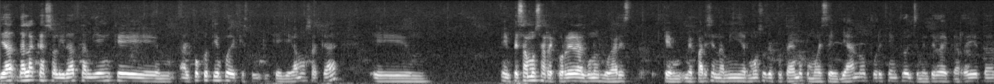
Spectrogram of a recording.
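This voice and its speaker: With a Mexican accent, a man at medium pitch speaks in a dark, mellow tone with fairly even intonation. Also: moderate pace. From Mexico. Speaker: social anthropologist. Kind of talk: interview. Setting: cultural center. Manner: hesitant, many fillers.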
